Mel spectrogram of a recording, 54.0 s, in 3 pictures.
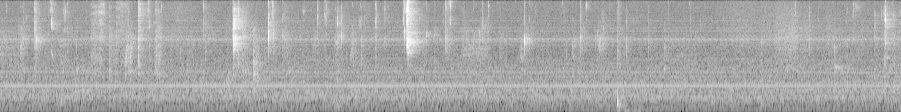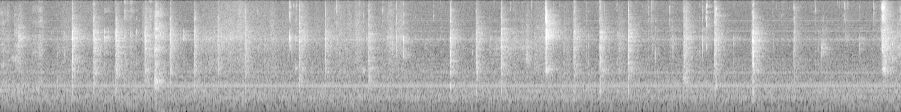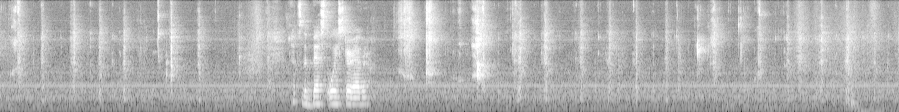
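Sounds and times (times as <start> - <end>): faint steady hum: 0.0 - 54.0
wet chewing: 44.0 - 54.0.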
